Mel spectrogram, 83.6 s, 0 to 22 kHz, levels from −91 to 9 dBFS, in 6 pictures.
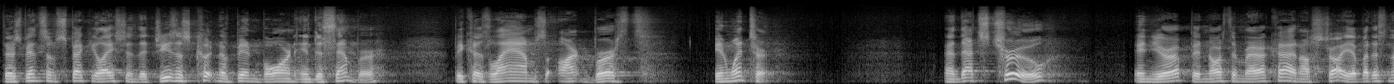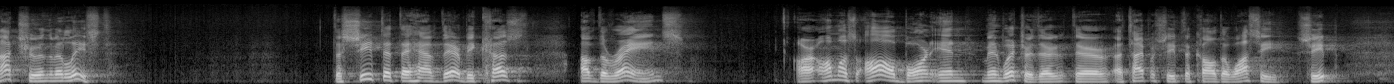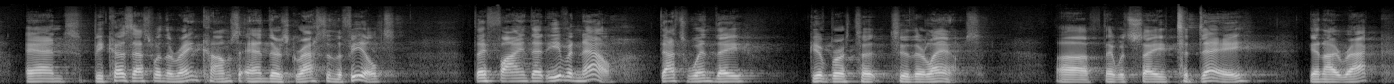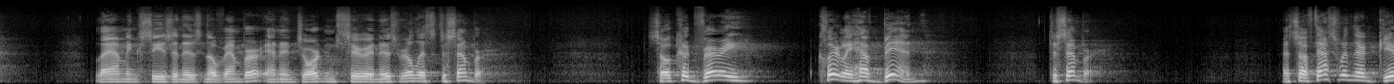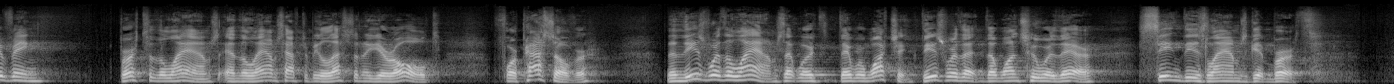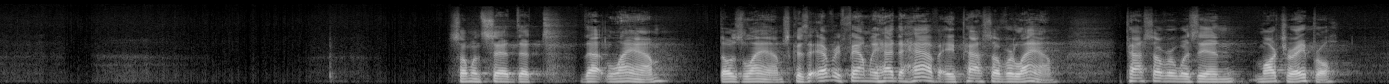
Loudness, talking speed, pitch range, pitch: -16 LUFS, 135 wpm, 130-160 Hz, 140 Hz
